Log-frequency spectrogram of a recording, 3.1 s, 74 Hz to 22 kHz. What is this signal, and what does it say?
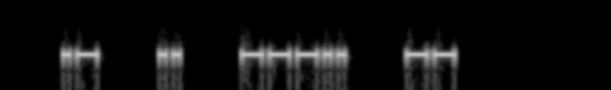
Morse code, heard as a keyed tone, about 36 wpm, spaced as for 20 wpm, 700 Hz. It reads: AI8M
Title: USA Call Signs - 3x Character Spacing - 35wpm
